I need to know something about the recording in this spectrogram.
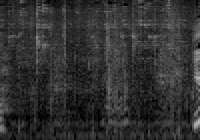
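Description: Faint footsteps of people walking on a dirt forest trail, with a brief faint voice about a second in.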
